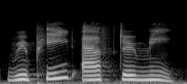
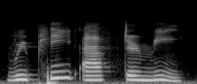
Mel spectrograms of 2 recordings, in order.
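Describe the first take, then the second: The two takes are said the same way.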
